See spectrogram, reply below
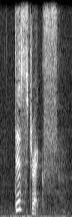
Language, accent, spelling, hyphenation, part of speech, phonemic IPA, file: English, US, districts, dis‧tricts, noun / verb, /ˈdɪstɹɪk(t)s/, En-us-districts.ogg
- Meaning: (noun) plural of district; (verb) third-person singular simple present indicative of district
